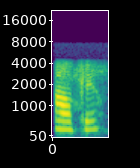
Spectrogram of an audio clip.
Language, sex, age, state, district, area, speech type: Malayalam, female, 18-30, Kerala, Wayanad, rural, conversation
